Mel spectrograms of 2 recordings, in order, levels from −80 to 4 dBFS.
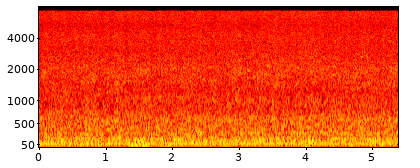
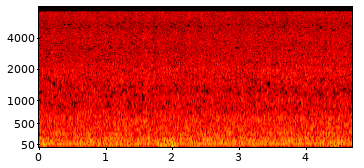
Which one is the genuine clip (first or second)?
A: second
